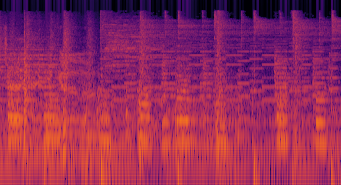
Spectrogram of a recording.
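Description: Soundtrack music: a band playing, with pitched instrument notes over a steady drum beat of about two hits a second.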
